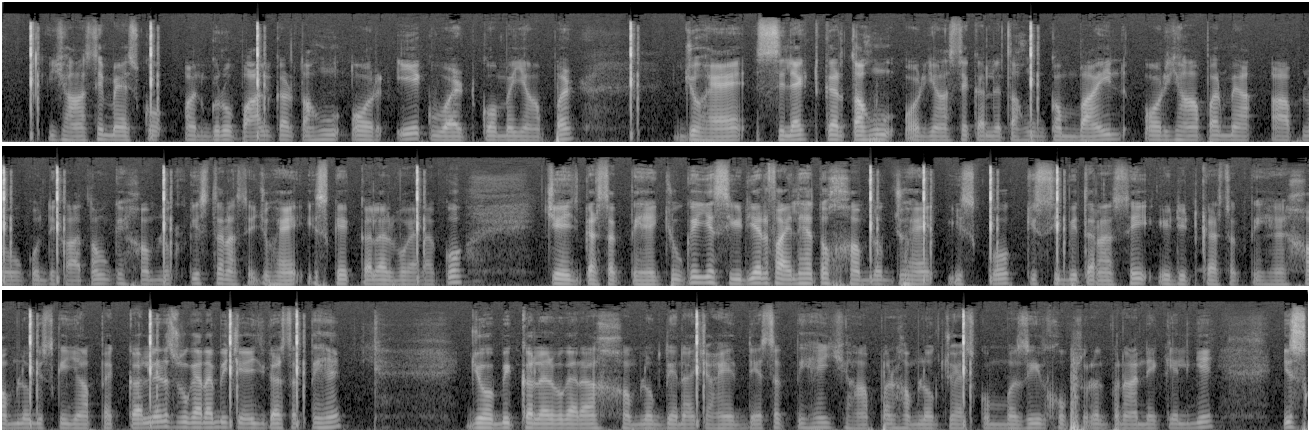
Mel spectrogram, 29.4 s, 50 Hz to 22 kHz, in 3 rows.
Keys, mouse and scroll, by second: 0.0 click, 1.4 F2, 3.8 click, 4.8-5.7 alt+drag, 8.3 F3, 9.8 click, 10.4 F2, 10.4 right click, 11.0 click, 11.1-11.7 F2, 12.4 click, 13.0-13.4 F2, 16.3 click, 24.3-24.8 typing, 24.8-29.4 drag.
